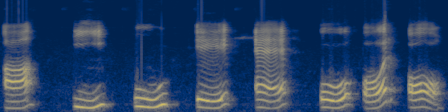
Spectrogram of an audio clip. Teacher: इन स्वरों के उच्चारण में ह्रस्व स्वर से दुगना समय लगता है। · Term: दीर्घ स्वर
